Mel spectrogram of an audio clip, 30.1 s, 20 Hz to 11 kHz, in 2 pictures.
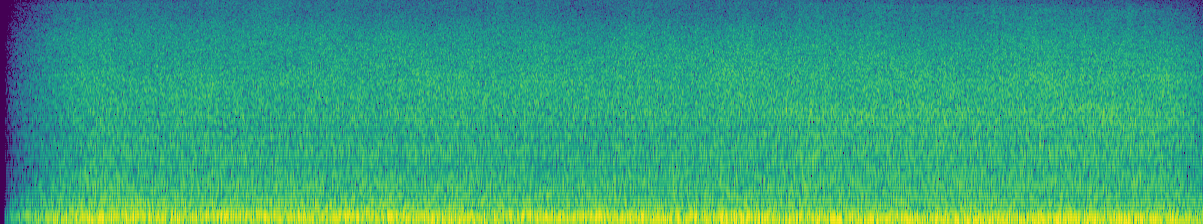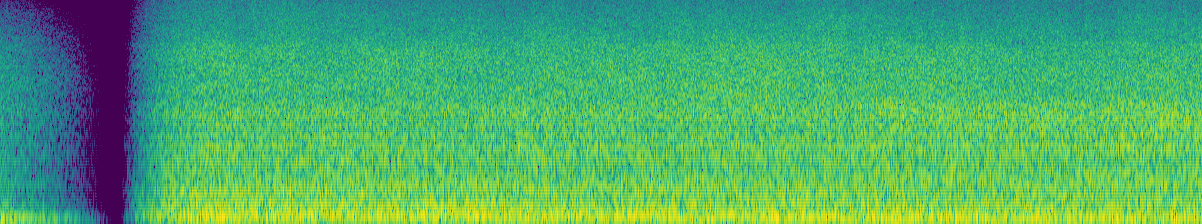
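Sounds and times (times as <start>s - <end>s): waterfall rushing: 16.6s - 30.0s.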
